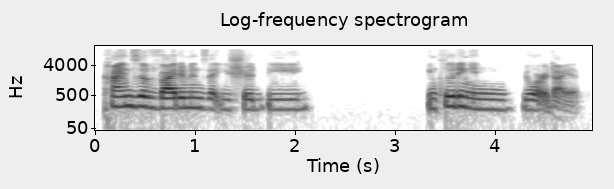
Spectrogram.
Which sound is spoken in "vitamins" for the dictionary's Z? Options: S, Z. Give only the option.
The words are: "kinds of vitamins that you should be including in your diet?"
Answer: Z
